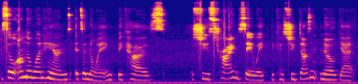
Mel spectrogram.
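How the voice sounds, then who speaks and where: A woman's voice: fairly high pitch, takes it slowly, pushed and bright, low-quality recording. A woman co-hosting a podcast, casually discussing a book in a wry, informal way. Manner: wry, informal, peppered with mild swearing. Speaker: podcast co-host.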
